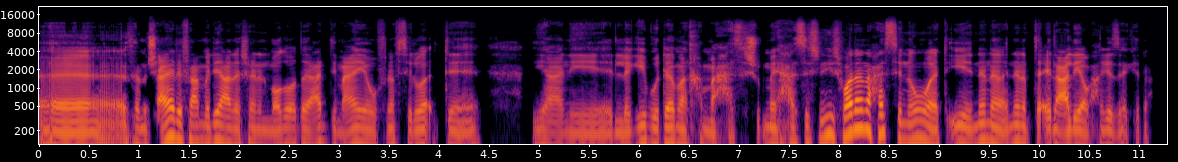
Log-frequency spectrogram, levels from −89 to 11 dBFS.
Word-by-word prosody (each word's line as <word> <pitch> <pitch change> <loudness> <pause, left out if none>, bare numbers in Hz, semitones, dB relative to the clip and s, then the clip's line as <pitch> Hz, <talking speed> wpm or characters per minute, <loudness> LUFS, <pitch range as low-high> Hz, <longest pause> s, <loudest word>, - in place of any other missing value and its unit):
آآ 95 0 +1
فمش 110 -3 -1
عارف 135 -4 +5
أعمل 120 0 0
إيه 130 - +3
علشان 110 -2 0
الموضوع 100 +2 -2
ده 110 -1 -4
يعدي 110 +1 -3
معايا 105 +2 +1
وفي 100 +1 -8
نفس 105 -1 -5
الوقت 105 +1 -3
آآ 95 0 -5 0.5
يعني 90 -2 -5
اللي 95 +1 -3
أجيبه 110 +2 -3
ده 115 0 +2
ما 105 -2 -1
ما - - -3
أحسس - - -2
ما 115 0 -3
يحسسنيش 115 +10 -2
ولا 210 +4 +10
أنا 210 -1 +6
أحس 180 -5 +1
إن 135 - -3
هو 135 -4 +2
تقيل 115 +3 -4
إن 115 - -6
أنا 115 -6 0
إن 115 - -7
أنا 125 -1 0
باتقِّل 110 -1 -1
عليه 100 +2 +5
أو - - -2
حاجة 100 0 -5
زي 95 - -7
كده. - - -18
105 Hz, 205 wpm, -23 LUFS, 100-120 Hz, 0.5 s, ولا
